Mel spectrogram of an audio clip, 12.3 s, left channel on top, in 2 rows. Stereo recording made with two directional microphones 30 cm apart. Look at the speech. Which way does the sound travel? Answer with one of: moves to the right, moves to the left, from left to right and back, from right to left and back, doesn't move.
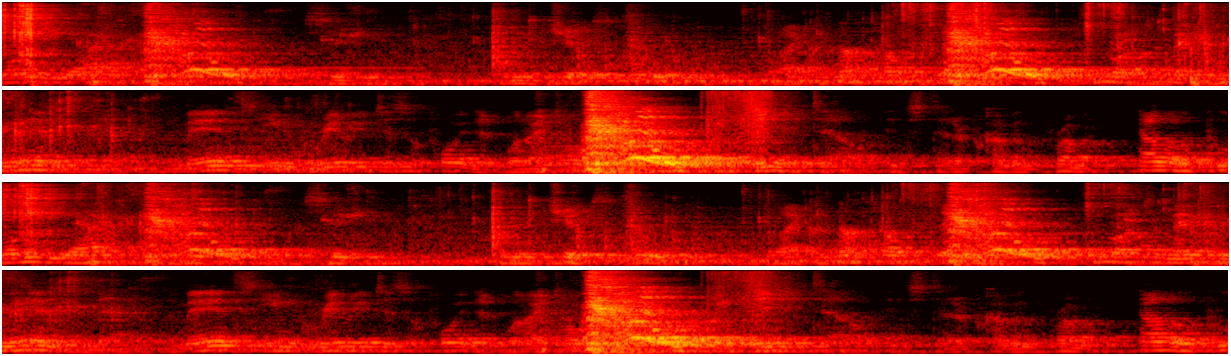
moves to the left.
